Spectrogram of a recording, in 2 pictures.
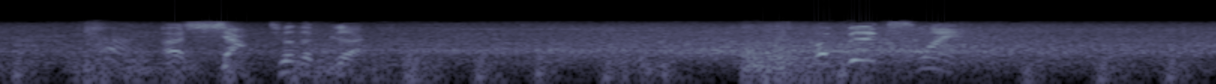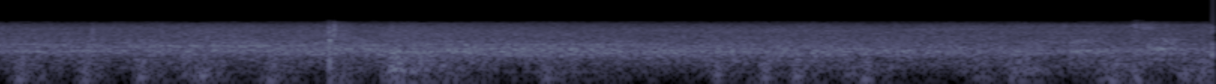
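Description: A crowd cheers steadily in a large arena.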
